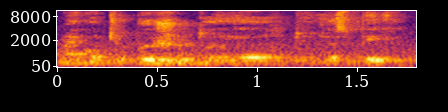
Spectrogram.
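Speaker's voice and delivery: hoarse, almost gone whisper; lost voice. Real, not acted. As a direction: voice barely there, raspy and breathy. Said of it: "I have no voice".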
